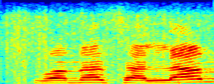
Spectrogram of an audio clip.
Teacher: نون تنوین کے بعد میم مشدد ہے، اس لیے غنہ کریں گے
